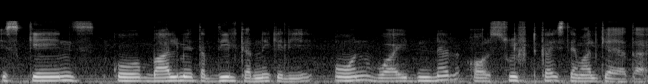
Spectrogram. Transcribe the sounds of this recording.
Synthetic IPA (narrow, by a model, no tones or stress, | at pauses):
ɪskeːnz | kobaːlmẽt̪ɐb̚d̪iːlkɐɾnekelie | ɔːnʋaːɪɖnəɾɔːɾswɪfʈkaɪst̪eːmaːlkijad͡ʒaːt̪aɦɛː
